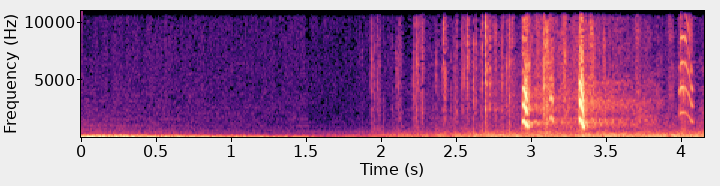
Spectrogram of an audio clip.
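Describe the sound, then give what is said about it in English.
A tiny mouse scurries across a cave floor, making a soft, light patter with a couple of sharp, high squeaks near the end. It is faint overall and heard alone. “Now in a cave, a tiny mouse runs across the floor.”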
